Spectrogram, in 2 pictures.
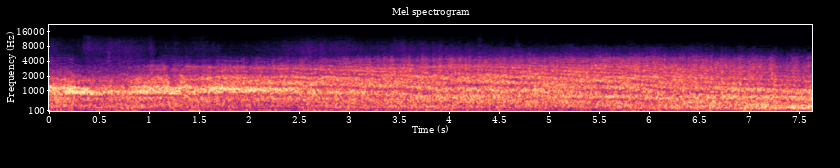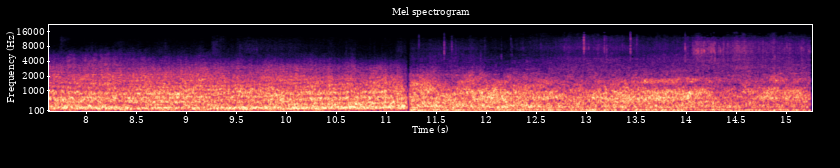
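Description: A jet engine roars loudly overhead, its pitch sweeping as the aircraft passes.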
